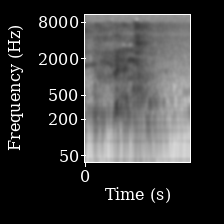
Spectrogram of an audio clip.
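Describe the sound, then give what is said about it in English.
An audience member coughs once, a short, rough burst trailing off into quiet background noise. “Everyone all cough together now.”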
